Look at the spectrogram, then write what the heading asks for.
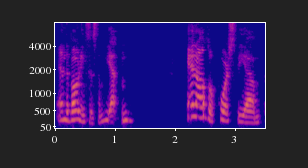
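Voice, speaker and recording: A streamer, female, keeps things playful and casual while sorting out her game setup, often speaking to herself as she fixes things. Her voice is slightly high and expressive with a breathy edge, at a moderate pace.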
